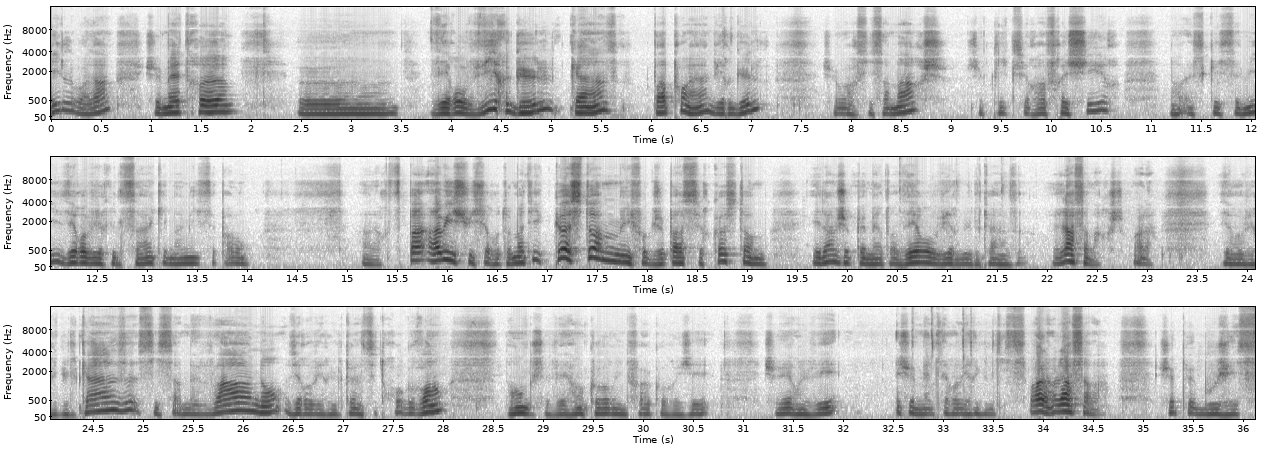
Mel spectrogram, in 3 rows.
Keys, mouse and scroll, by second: 3.7 KP_0, 5.2 KP_1, 5.5 KP_5, 6.6 KP_Enter, 7.0 typing, 8.6 click, 12.2 click, 14.2 ,, 15.4 click, 16.1 click, 16.9 click, 19.2 click, 20.4-21.5 typing, 21.4 KP_Enter, 24.9-26.3 drag, 29.4 click, 30.4 click, 31.1 click, 32.5 BackSpace, 32.8 KP_0, 33.1 Return, 33.2 Return, 35.7-36.1 drag.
